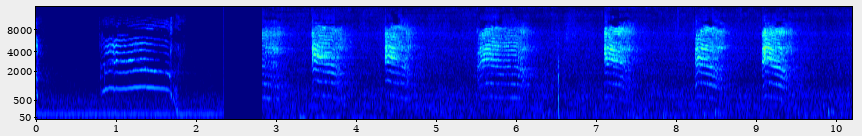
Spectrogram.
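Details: Kittens meowing: one long wavering meow, then a run of six short, bright, slightly rising-falling mews spaced under a second apart, with a rustling, noisy background.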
